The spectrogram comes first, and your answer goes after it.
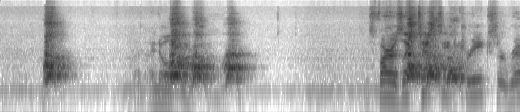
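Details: Dog barking in short, rough bursts, three sharp barks spaced about a second apart in the first seconds, followed by a person talking over a steady low hum.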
